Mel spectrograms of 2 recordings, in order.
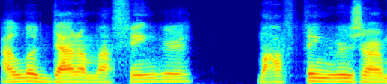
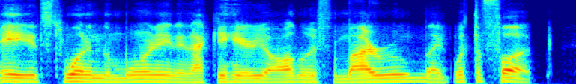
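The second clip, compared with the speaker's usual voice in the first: normal talking voice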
